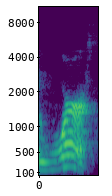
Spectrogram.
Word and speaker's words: worse: this one worse worse and this e is silent so we say worse let's try this one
